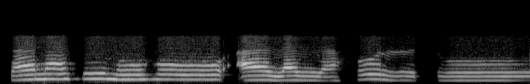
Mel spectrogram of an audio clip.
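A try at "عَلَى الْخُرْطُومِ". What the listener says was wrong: Alalnya jangan ada e-nya ya. Ada dikit tuh, dikit tapi. Alal khurtum.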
